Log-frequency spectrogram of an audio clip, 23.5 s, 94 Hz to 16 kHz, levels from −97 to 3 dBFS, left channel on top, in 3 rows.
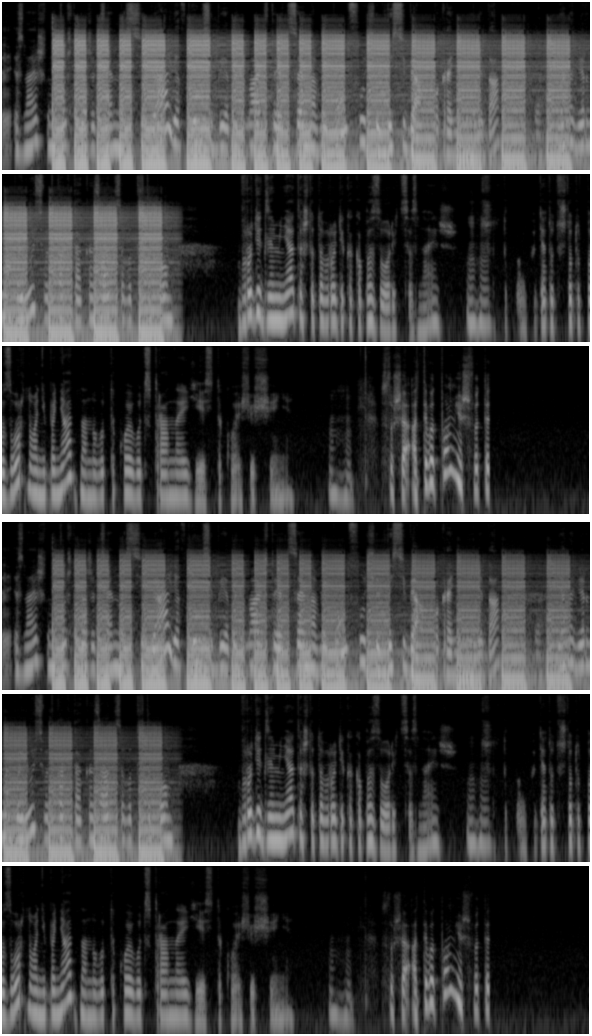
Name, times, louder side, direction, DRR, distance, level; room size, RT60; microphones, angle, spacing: voice 1, 0.0-10.4 11.0-13.9 14.3-14.4 14.7-18.5 18.7-19.6, left 1 dB, 15° left, 1.5 m, -41 dB
sound 1, 0.7-10.2, left 4 dB, 50° left, 1.1 m, -32 dB
voice 2, 7.1-7.4 14.0-14.4 20.0-20.4 20.8-22.2, left 3 dB, 70° left, 1.2 m, -42 dB
open air
head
